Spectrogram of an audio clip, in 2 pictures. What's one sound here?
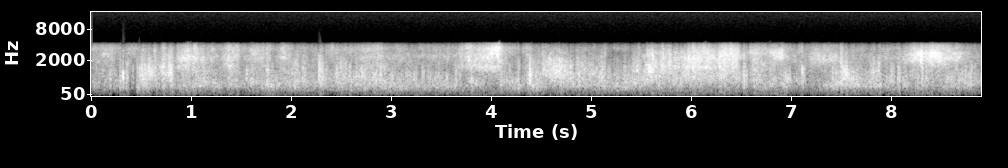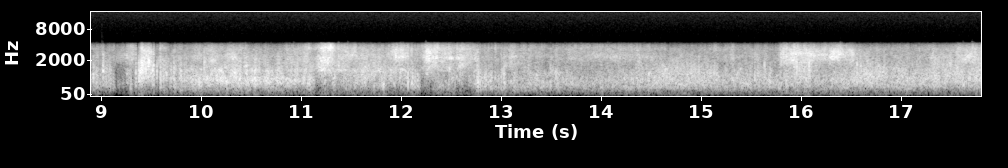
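Snowboards scrape and hiss over packed snow.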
